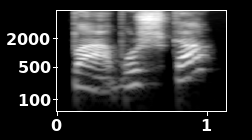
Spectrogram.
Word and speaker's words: бабушка: Бабушка, stress on the first syllable, бабушка, дедушка, внучка, и внук.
